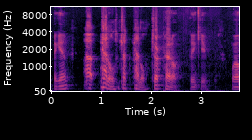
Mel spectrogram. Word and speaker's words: Chuck Peddle: Chuck Peddle.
